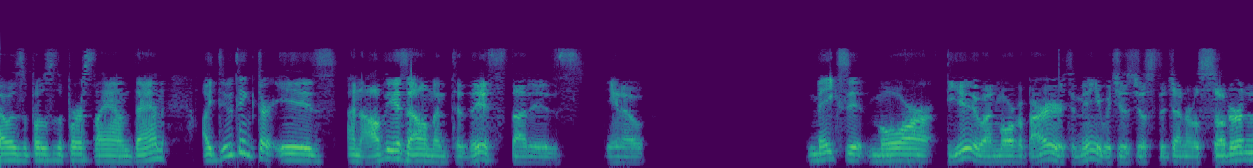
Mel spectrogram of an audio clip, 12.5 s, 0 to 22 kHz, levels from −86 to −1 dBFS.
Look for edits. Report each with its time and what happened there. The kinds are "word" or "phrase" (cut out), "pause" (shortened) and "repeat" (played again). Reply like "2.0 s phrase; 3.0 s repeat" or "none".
3.4 s pause; 5.9 s pause; 9.5 s phrase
